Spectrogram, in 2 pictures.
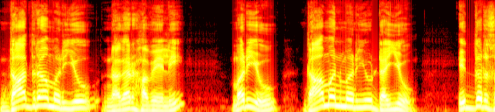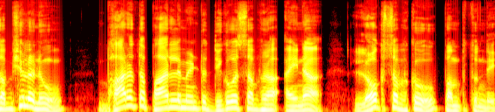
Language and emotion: Telugu, neutral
